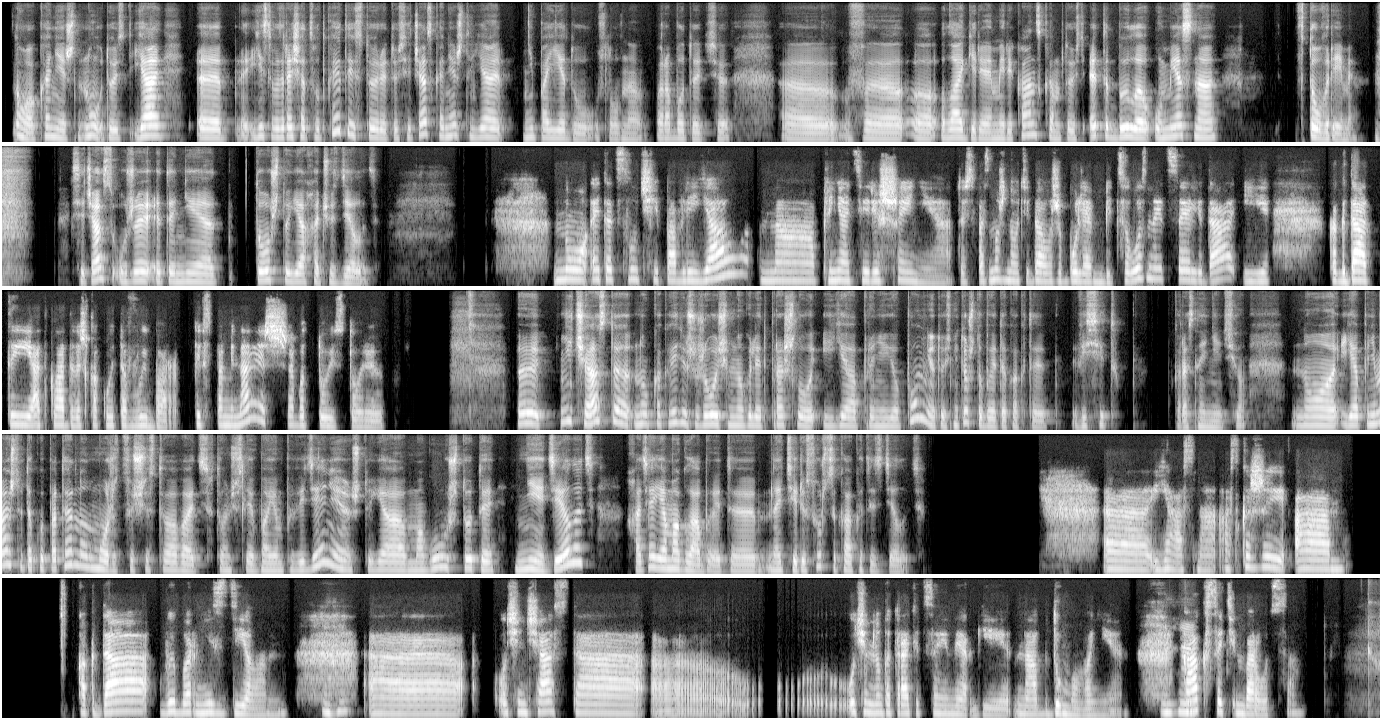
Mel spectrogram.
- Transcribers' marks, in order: tapping; chuckle; other background noise; grunt
- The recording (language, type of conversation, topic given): Russian, podcast, Что помогает не сожалеть о сделанном выборе?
